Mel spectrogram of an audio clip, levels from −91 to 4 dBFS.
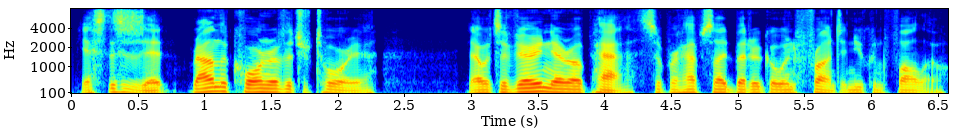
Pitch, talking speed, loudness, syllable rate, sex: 105 Hz, 265 wpm, -18 LUFS, 6.6 syllables/s, male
